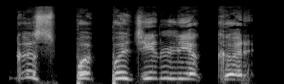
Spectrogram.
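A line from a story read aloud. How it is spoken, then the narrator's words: Hoarse, pained rasp. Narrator (Russian): прохрипел он, и его губы скривились в гримасе боли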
